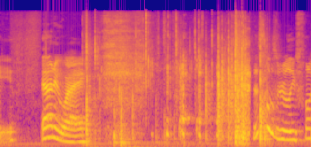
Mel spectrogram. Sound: laughs

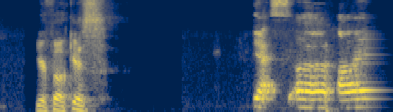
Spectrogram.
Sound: laughing

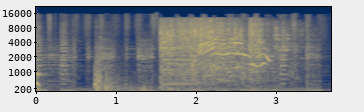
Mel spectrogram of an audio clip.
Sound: sounds of destruction off-screen

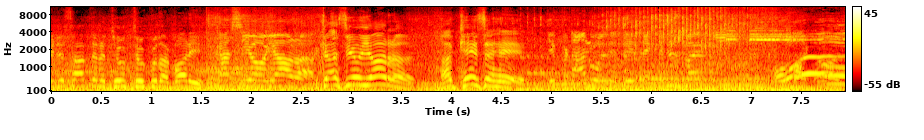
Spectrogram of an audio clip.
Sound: speaking in Urdu

